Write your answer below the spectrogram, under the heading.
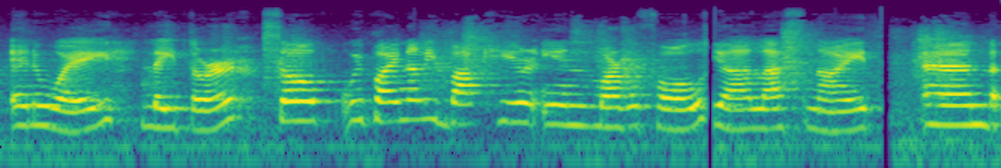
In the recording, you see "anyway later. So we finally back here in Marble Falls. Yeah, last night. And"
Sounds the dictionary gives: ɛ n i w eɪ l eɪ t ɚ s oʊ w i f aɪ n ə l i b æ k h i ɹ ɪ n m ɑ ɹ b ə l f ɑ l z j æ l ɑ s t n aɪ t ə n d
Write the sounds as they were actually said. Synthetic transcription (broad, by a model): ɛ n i w eɪ l eɪ t ɚ s oʊ w i f aɪ n ə l i b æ k h i ɹ ɪ n m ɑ ɹ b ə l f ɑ l j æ l ɑ s t n aɪ t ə n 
